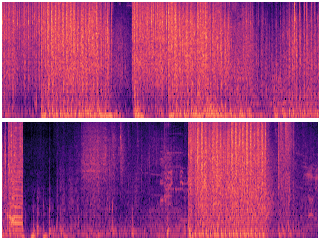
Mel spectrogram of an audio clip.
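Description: Automatic gunfire rattles in loud, rapid bursts.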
